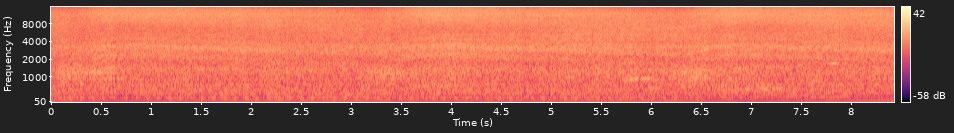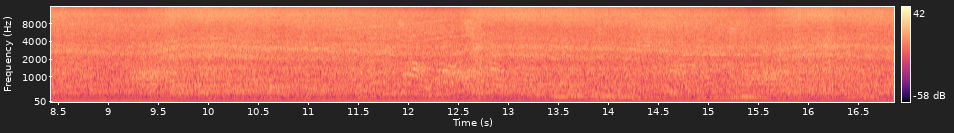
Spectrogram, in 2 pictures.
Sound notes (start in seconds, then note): 9.3 rower roars lightly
